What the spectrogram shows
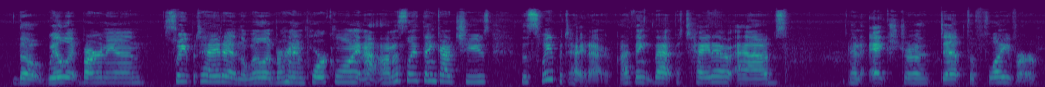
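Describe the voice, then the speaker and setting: A woman's voice: mid-range voice, a bit bright, rough recording. A woman hosting a casual cooking vlog from her home kitchen, chatty and enthusiastic. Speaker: barbecue cooking host.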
